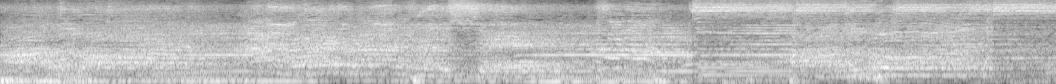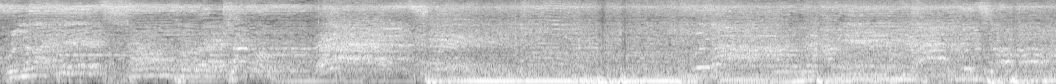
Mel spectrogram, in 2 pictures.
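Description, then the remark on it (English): A loud, dense crowd roars and cheers continuously at a concert, with yells and whoops rising over steady music from a live band playing its first song of the night, swelling louder toward the end. “This is you in the crowd. This is what you were hearing when they played.”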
